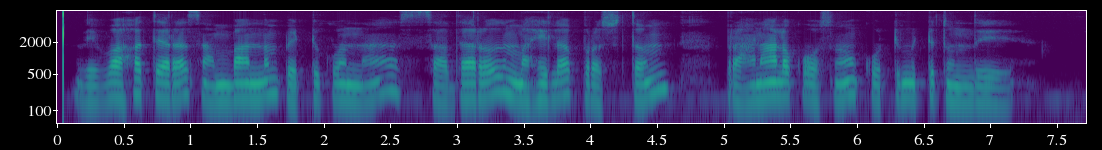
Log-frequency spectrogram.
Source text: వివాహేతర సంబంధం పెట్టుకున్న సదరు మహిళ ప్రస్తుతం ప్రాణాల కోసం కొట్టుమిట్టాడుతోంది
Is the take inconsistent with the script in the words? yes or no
no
